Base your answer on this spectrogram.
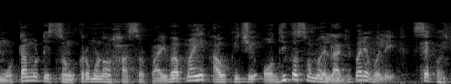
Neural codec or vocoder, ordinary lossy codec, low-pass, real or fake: none; AAC, 32 kbps; 7.2 kHz; real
